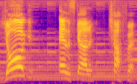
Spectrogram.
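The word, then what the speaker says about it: Jag älskar kaffe: And let me very educationally, pedagogically dude words pronounce this this thing in Swedish. Yog elkar cafe. One more time. Yogar cafe.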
